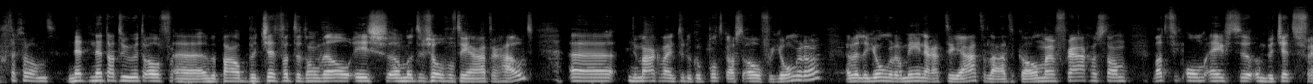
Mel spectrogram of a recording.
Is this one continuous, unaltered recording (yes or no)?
no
